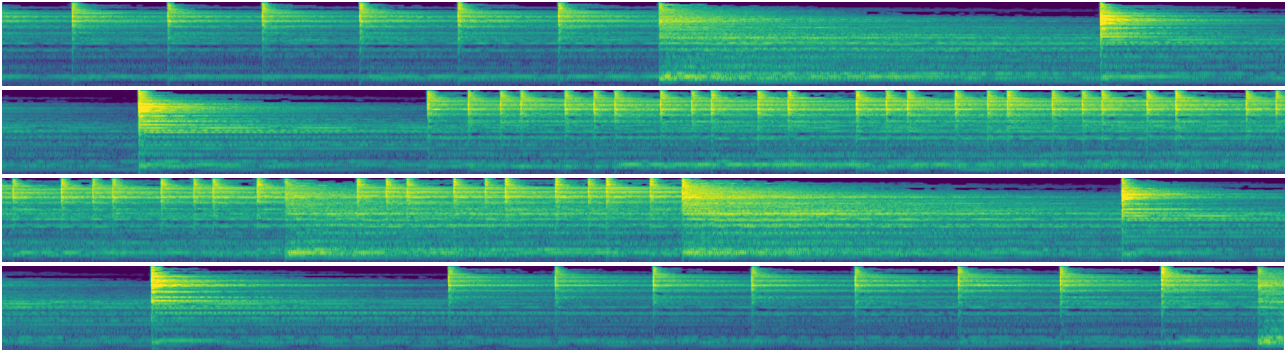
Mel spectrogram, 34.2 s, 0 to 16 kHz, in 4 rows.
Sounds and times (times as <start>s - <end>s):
Music: 0.0s - 34.2s.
